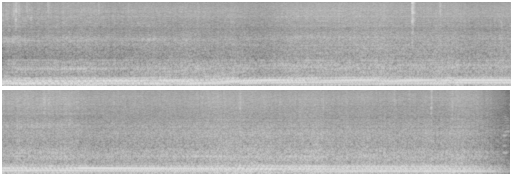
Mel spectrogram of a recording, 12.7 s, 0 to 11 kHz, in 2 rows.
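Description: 1966 Dodge Dart GT's engine heard from inside the cabin while driving, rising slowly in pitch, dropping about halfway through, then running steady. The sound fades out at the very end.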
